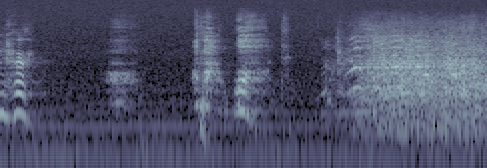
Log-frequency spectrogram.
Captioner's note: gasping; laughter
